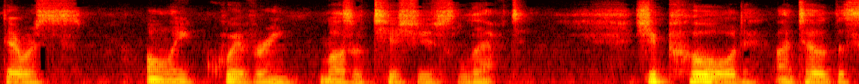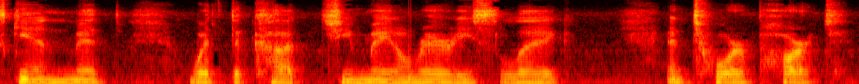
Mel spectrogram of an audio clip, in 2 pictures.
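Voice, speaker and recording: A man narrating fan fiction as a dramatic reading, with deliberate phrasing. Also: on the low side, fairly even intonation, fairly bright tone, slightly rough.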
